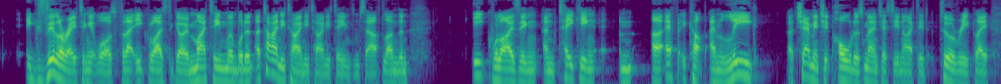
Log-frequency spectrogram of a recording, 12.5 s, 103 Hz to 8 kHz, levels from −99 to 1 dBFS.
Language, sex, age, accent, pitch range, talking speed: English, male, 30-49, British, 105-135 Hz, 175 wpm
